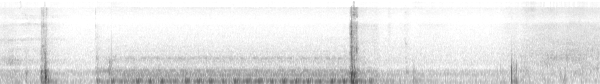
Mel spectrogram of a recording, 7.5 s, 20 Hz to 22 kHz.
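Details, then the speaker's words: 2012 Audi Q5 with code P0016, EPC and engine lights on: starter turns the engine over in even pulses about three seconds, no firing; crank/cam sensor or stretched timing chain suspected, unconfirmed. "and when I press the start button you can tell the engine rotates"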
